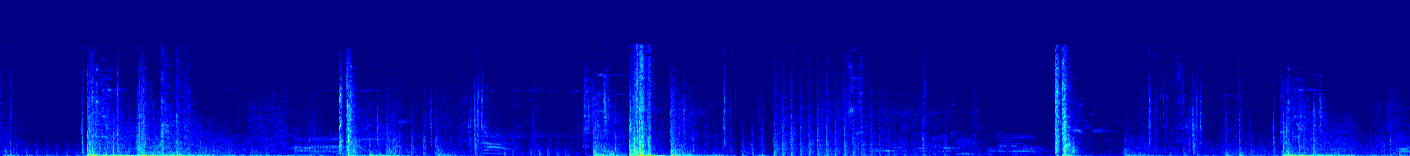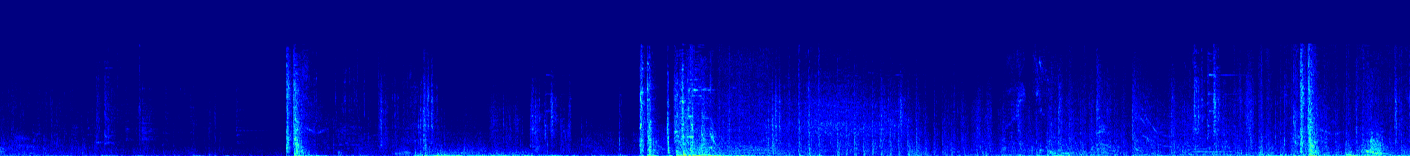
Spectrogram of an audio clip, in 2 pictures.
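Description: A crossbow fires with sharp snaps, again and again.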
